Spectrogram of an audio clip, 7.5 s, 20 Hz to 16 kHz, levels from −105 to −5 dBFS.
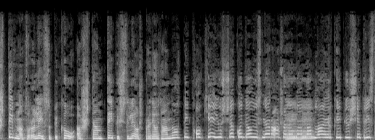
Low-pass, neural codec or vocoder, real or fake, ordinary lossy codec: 14.4 kHz; vocoder, 44.1 kHz, 128 mel bands every 256 samples, BigVGAN v2; fake; AAC, 48 kbps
